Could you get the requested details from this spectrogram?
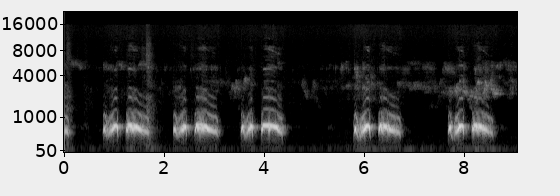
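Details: Spotted dove giving its calling and urging coos: five two-part phrases, each a brief hooting note and then a drawn-out, slightly descending coo, spaced roughly every one to two seconds in quiet surroundings.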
